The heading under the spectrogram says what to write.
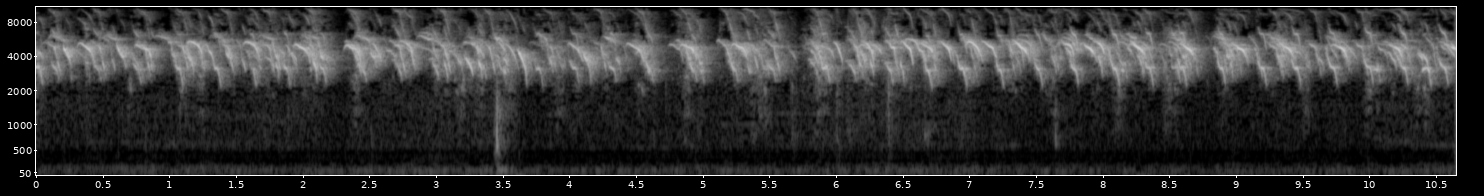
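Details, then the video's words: Chicks of the domestic chicken peeping together: a dense, unbroken chorus of shrill short chirps from several birds, steady throughout with a few brief dips. "Chicks chirping Sound baby chicken"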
